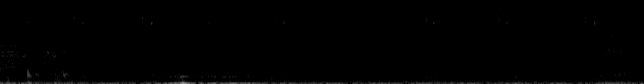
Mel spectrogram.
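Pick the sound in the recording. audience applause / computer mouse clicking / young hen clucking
computer mouse clicking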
